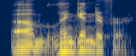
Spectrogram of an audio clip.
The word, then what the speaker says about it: Langenderfer: Langenderfer.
